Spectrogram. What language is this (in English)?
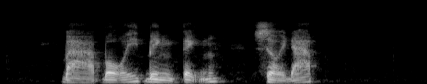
Vietnamese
